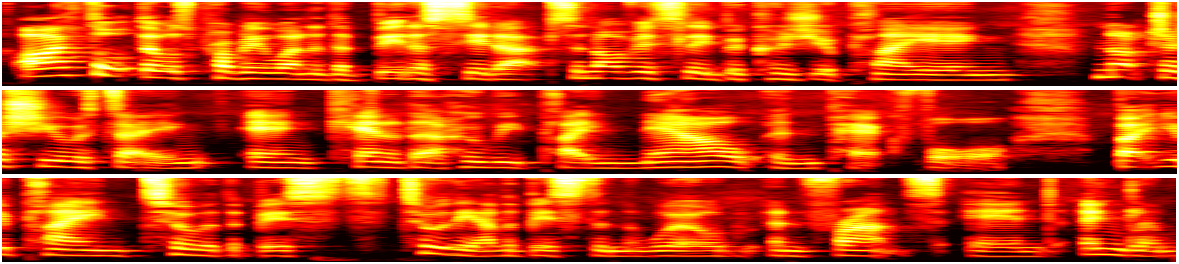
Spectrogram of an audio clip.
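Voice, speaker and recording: A woman from New Zealand, a former rugby player co-hosting a podcast, telling stories in a relaxed, easygoing way. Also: fairly low pitch, fairly quick, creaky. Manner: relaxed, easygoing storytelling with fillers. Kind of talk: casual podcast chat.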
